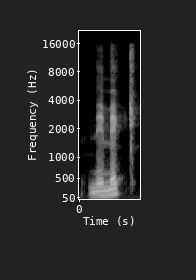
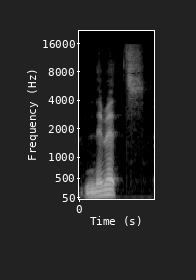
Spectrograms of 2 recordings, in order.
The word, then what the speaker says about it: Nemec: On va parler de Simon Nemec, en tout cas, Nemec, mais on le prononce Nemetz.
